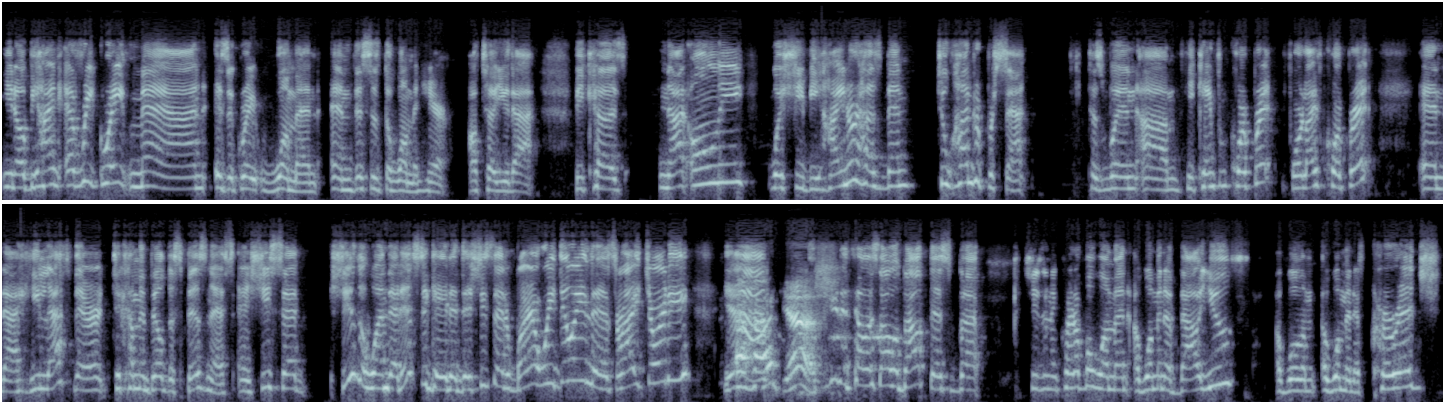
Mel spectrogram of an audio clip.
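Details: Adult speaker; typical speech.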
